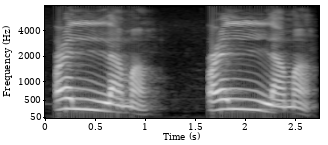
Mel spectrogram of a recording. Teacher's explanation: عین کو لام کے ساتھ شدت کے ساتھ ملایا، پھر لام کی زبر پڑی اور اس کو لمبا نہیں کرنا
